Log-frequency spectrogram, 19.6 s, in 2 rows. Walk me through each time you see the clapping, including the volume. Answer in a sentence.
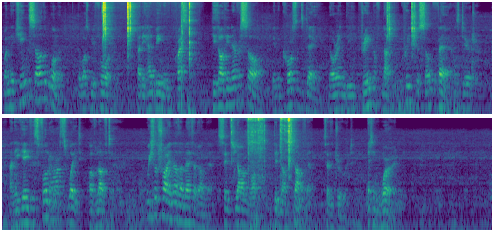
The clapping can't be heard in this clip.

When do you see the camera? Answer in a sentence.
The camera can be heard from 2.0 to 4.0 s, from 7.7 to 8.3 s and from 14.3 to 16.0 s.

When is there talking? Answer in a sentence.
The talking can be heard from 0.0 to 17.7 s.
